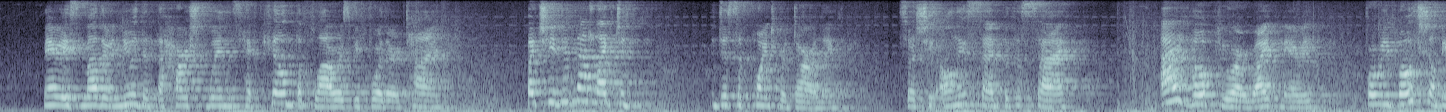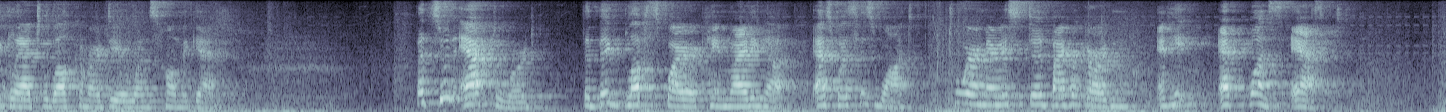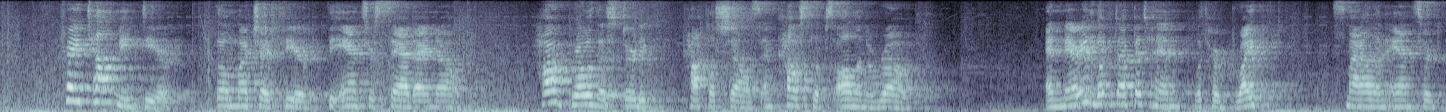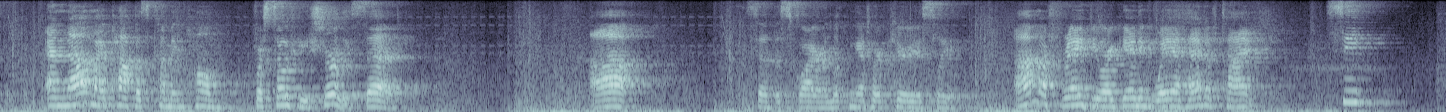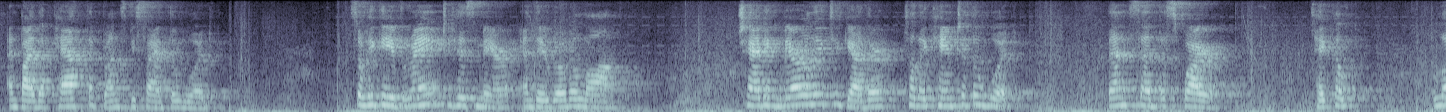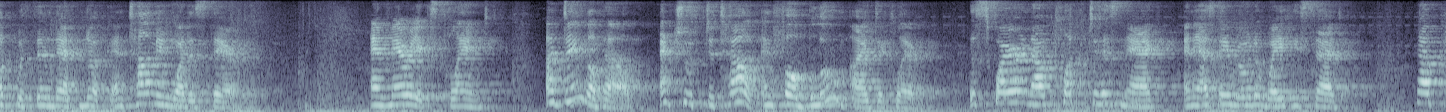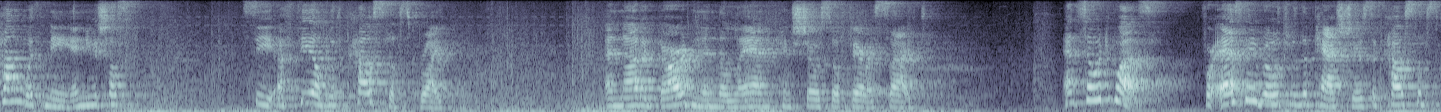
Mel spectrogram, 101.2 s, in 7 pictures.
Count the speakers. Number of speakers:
one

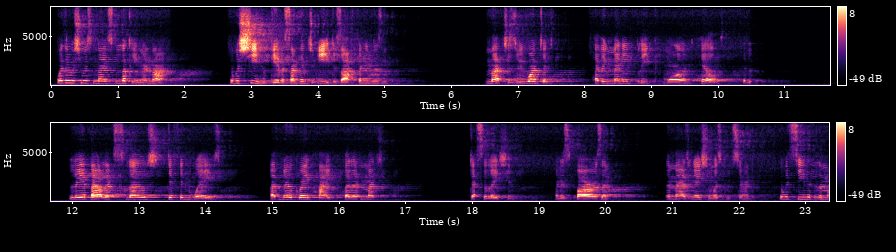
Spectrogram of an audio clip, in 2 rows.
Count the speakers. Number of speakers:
one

